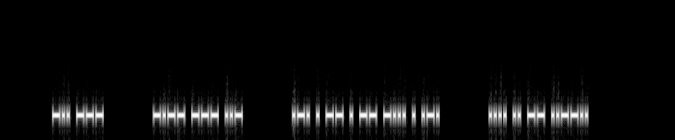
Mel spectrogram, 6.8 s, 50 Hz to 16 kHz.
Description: Morse code, heard as a keyed tone, about 52 wpm, 700 Hz. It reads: DO YOU REMEMBER HIM?
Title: 3x Word-Spacing - Sentences from Top 400 Words - 50wpm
